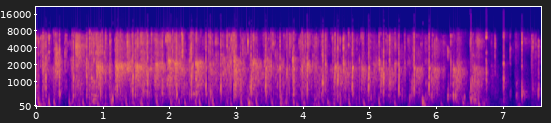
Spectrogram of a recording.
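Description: Dense, sustained applause from many participants of an online barcamp over open microphones, steady clapping filling the whole stretch with a slightly compressed quality before thinning out and tapering off at the end.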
